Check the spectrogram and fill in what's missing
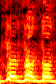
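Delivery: imitating whiny sobs, half-mocking; mock sobbing. Teasing the crying woman in front of the police, mock sobbing. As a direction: ham up a woman's blubbering. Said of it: "ಶಾ, ಶಾ ಅಂತ ಅಳ್ಸಕ್".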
